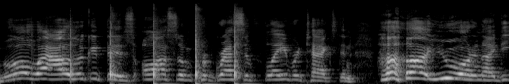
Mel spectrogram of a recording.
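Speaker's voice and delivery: high, loud fawning mock with laughs; hammed-up fake praise; mocking applauding fan. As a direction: gush sarcastically. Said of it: "people will applaud that".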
